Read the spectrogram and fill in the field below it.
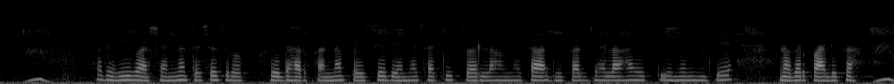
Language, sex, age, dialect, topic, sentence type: Marathi, female, 25-30, Northern Konkan, banking, statement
